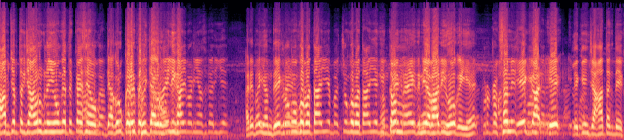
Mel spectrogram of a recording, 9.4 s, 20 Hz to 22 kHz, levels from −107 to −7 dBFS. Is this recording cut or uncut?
cut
